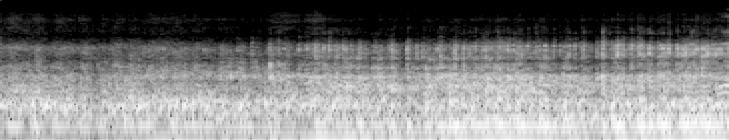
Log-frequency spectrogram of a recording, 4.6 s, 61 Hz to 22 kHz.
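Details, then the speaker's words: 2012 Ford Mustang GT Coyote V8, 192,000 miles: uneven light bottom-end knocking about three a second; fades after a while, returns when warm; hesitates, loses power, has stalled at 40 mph; lifter suspected, cause unknown; engine knock. "It seems to go away after a while, but then it seems to come back after the engine heats up. And when I drive it, it hesitates, it loses power, and it just shuts off on me."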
